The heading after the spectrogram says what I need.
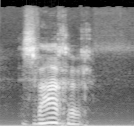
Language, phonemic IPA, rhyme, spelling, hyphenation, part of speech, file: Dutch, /ˈzʋaː.ɣər/, -aːɣər, zwager, zwa‧ger, noun, Nl-zwager.ogg
- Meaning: brother-in-law (brother of one's spouse or husband of one's sibling)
